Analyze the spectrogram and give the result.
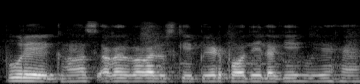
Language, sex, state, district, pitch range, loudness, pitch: Hindi, female, Madhya Pradesh, Umaria, 140-145 Hz, -17 LUFS, 145 Hz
